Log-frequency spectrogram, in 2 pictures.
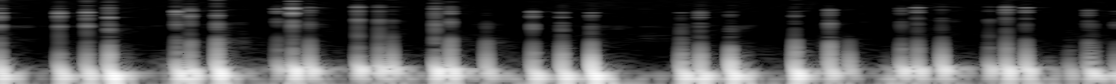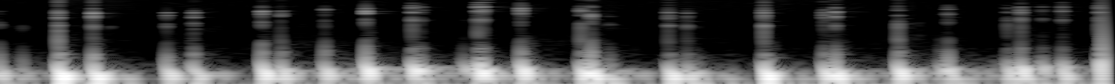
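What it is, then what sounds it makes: Glass test tube tapped with nails. Long pointed acrylic nails tap rapidly on a thin, empty, hollow clear glass test tube held upright on top of a microphone. Each tap gives a short, dry click with a deep low thump and faint bright glassy ticks, in quick uneven bursts that may carry some spatial echo effect.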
